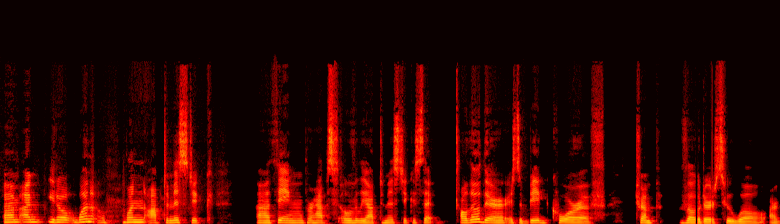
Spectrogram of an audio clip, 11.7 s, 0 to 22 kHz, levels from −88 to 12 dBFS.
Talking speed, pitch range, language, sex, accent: 135 wpm, 165-190 Hz, English, female, American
